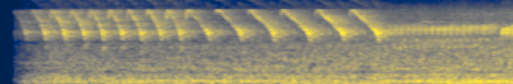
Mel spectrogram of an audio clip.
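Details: Canary in competition training singing a fast series of about a dozen downward-sweeping high notes, each slurring from high to lower pitch, the last ones slower and stretched, over a low background hum.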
